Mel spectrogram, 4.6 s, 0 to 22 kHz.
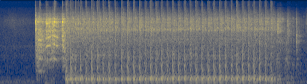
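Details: Rebuilt 400EX single-cylinder quad; owners think the earlier no-start was a combination of the spark plug and starter solenoid. Cranks briefly, fires at once and settles into an even chug of about four beats a second; normal start.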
